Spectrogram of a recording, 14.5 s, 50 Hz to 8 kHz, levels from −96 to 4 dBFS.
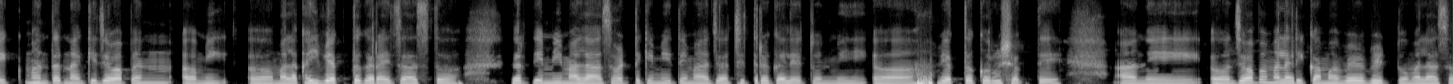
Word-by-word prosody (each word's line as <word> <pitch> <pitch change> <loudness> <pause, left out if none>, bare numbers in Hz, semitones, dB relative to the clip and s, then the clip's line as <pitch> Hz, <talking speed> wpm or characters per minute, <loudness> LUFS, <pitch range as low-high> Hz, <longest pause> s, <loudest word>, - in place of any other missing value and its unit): एक 235 -1 -3 0.2
म्हणतात 225 -1 +1
ना 210 -1 -1
की 210 - -1
जेव्हा 205 0 +5
पण 220 0 -3
अ, 190 - +2
मी 200 +1 -5 0.5
मला 195 +2 +3
काही 215 0 +3
व्यक्त 200 +2 +3
करायचं 190 -1 +2
असतं. 175 -1 -2 0.6
तर 210 - +5
ते 225 - +3
मी 215 0 -2
मला 205 -1 +3
असं 205 +2 -2
वाटतं 210 0 -2
की 215 - -3
मी 205 0 -4
ते 210 - -1
माझ्या 200 0 0
चित्रकलेतून 195 -2 -1
मी 190 +1 -5
अ, - - 0 0.6
व्यक्त 190 +2 +2
करू 195 -1 +2
शकते 175 -1 -3 0.8
आणि 185 +1 -3
अ, 195 - +2 0.2
जेव्हा 210 +2 +6
पण 260 -2 -1
मला 230 -1 +3
रिकामा 205 0 +1
वेळ 195 0 +4
भेटतो. 190 -2 -1
मला 190 +1 +2
असं 190 +2 -3
200 Hz, 160 wpm, -24 LUFS, 190-210 Hz, 0.8 s, जेव्हा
